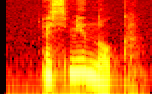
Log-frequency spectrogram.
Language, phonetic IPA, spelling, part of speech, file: Russian, [ɐsʲmʲɪˈnok], осьминог, noun, Ru-осьминог.ogg
- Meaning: octopus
